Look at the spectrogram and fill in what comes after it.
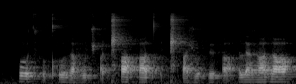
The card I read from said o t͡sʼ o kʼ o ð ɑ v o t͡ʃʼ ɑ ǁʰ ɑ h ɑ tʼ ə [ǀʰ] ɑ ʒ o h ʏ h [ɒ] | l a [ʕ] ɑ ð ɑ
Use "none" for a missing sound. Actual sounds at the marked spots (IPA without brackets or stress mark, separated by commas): ǁʰ, ɑ, ɣ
